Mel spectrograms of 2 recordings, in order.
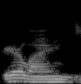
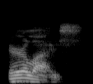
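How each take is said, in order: First: The N is kept and the ending is a Z. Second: The N is dropped and the ending is an S. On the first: The speaker calls it right. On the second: The speaker calls it wrong.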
